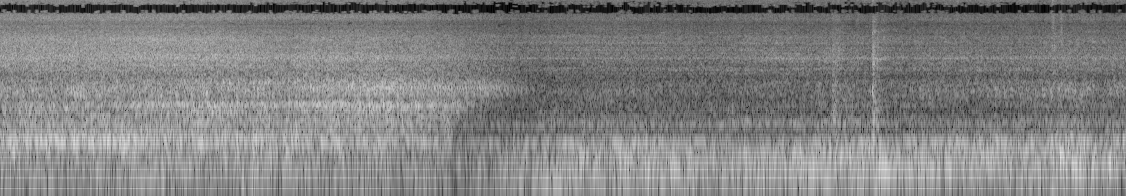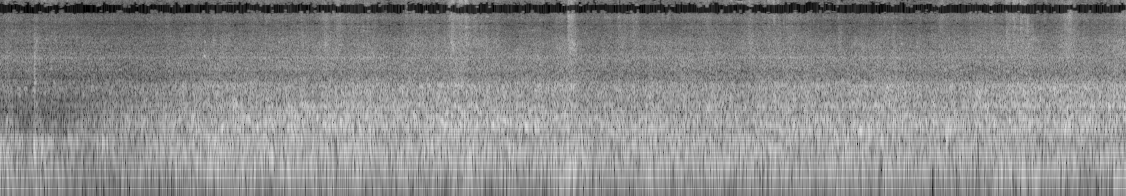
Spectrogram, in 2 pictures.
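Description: Electric passenger train running along the rails: a steady rolling rumble of wheels on track with a light clickety-clack. The noise drops about six seconds in and builds again in the second half.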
